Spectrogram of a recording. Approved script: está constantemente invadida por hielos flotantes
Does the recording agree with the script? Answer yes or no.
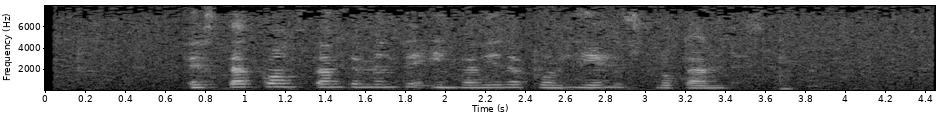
yes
